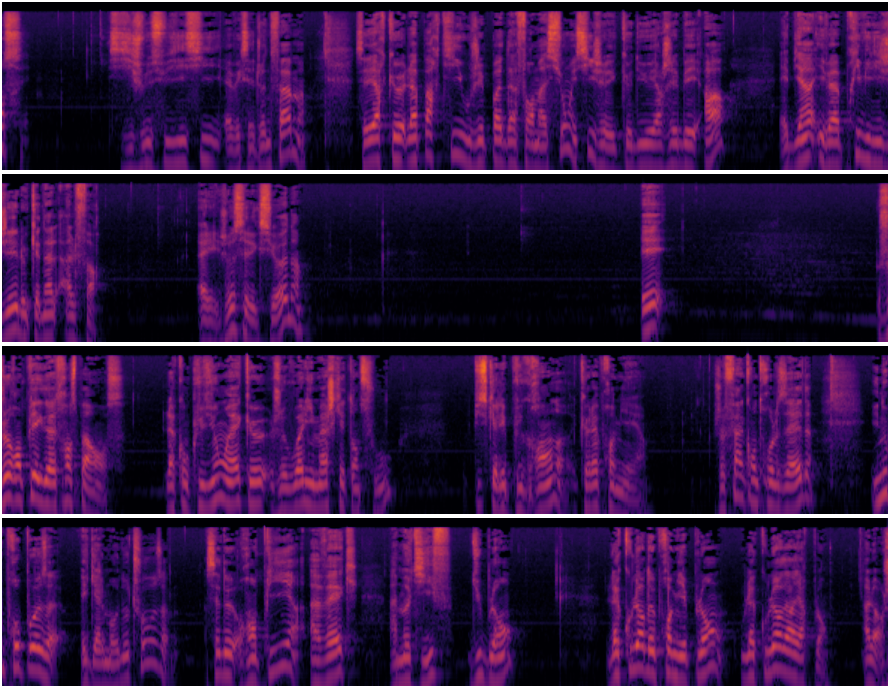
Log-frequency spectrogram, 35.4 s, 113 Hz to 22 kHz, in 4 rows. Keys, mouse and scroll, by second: 0.9 click, 10.4-14.2 drag, 17.7 click, 25.4 ctrl+z, 28.9 click.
